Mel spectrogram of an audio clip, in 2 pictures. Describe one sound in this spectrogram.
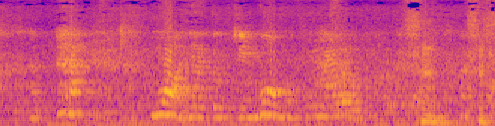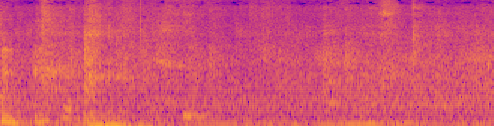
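A young woman talks with animation into a phone.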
